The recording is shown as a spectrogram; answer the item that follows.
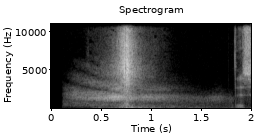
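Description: Whoosh sound effect that swells up from silence and peaks in a hit with a low rumble about three-quarters of a second in, then fades away. A man's voice starts speaking near the end.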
